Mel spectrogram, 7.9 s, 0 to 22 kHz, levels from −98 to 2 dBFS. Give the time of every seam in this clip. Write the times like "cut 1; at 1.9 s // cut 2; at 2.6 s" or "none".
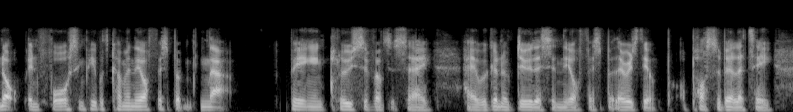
cut 1; at 2.0 s // cut 2; at 3.8 s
